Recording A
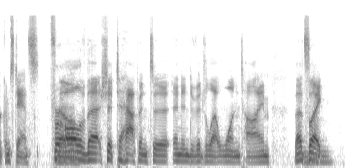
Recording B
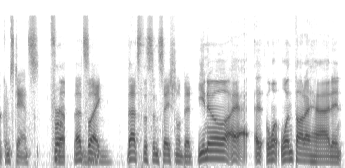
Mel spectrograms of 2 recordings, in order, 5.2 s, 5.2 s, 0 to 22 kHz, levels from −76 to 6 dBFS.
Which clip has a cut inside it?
B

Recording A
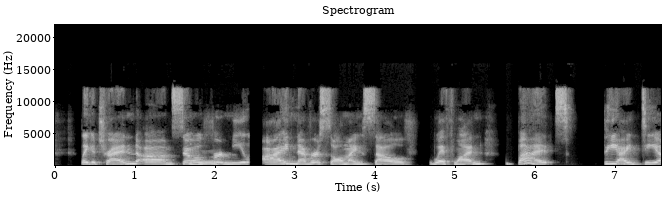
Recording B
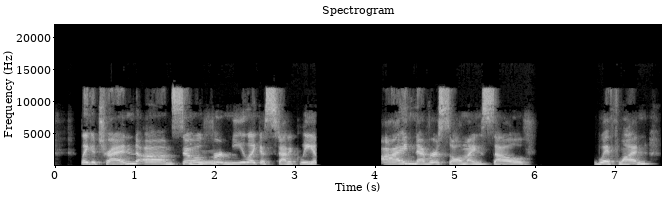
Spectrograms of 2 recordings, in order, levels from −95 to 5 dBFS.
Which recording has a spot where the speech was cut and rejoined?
A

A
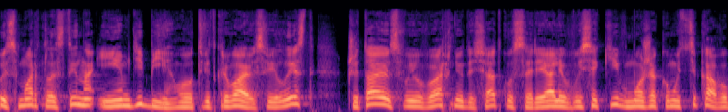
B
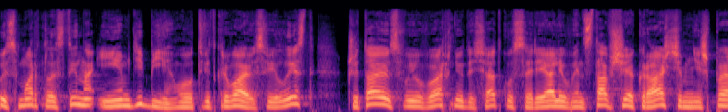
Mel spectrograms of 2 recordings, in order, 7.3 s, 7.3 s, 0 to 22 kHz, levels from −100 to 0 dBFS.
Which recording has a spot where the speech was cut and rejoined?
B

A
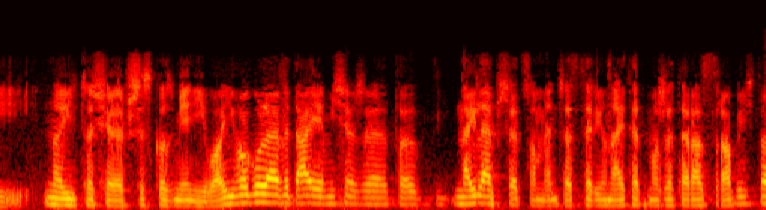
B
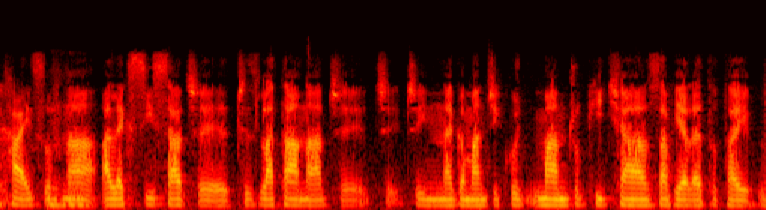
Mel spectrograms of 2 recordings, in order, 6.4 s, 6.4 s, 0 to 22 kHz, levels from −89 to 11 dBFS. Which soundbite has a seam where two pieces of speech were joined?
A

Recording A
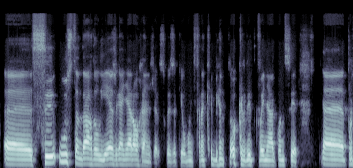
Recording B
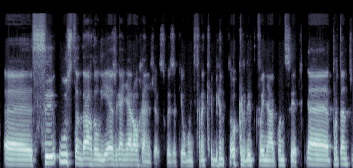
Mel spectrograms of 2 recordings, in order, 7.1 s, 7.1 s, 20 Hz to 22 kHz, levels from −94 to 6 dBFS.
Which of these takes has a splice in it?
B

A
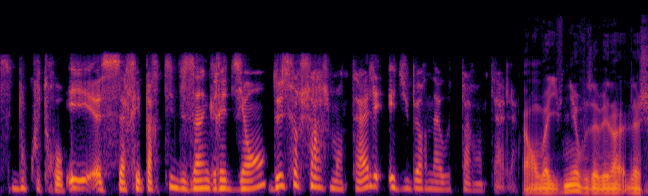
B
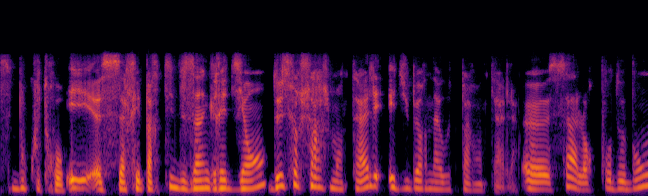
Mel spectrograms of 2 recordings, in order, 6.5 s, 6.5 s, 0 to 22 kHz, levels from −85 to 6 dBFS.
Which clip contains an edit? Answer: B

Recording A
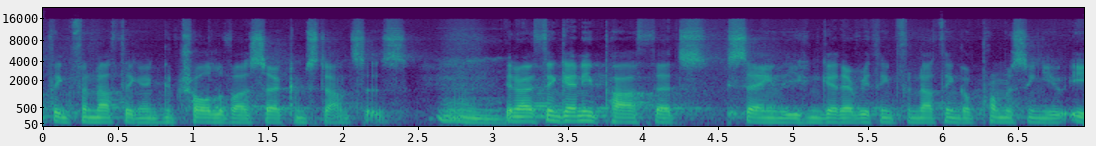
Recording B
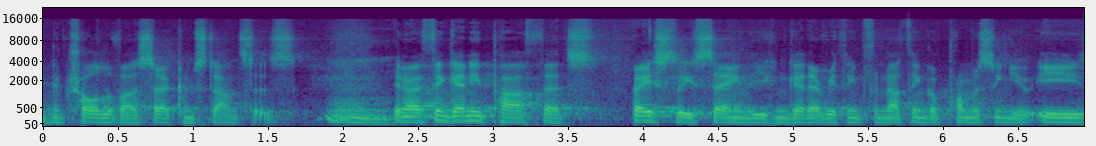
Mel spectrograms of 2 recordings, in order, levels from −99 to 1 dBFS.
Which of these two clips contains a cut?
A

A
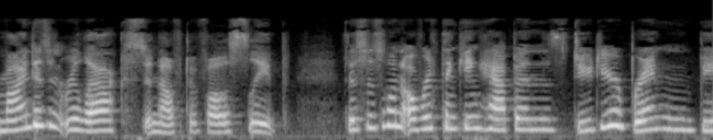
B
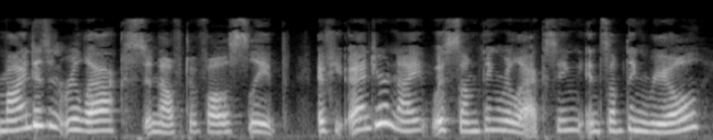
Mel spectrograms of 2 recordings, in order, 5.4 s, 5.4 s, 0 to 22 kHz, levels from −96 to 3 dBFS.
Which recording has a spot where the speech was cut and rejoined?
B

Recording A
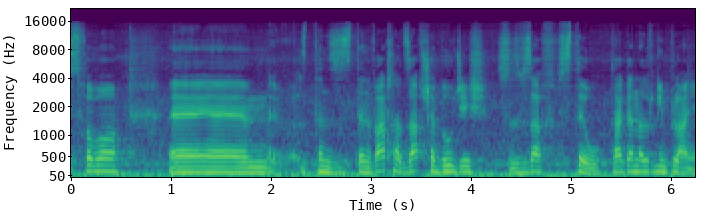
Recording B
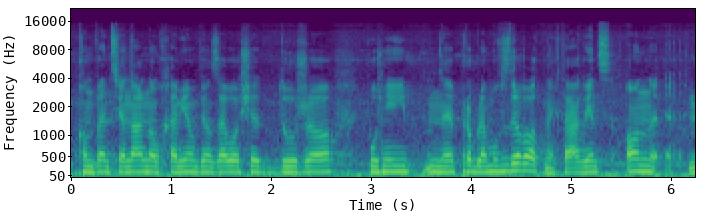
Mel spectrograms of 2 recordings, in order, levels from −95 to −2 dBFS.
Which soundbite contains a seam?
A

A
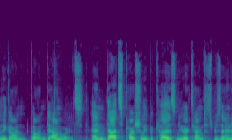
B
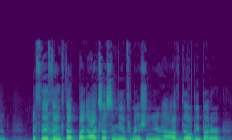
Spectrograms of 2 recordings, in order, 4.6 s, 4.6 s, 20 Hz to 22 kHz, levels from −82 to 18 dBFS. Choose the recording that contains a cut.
A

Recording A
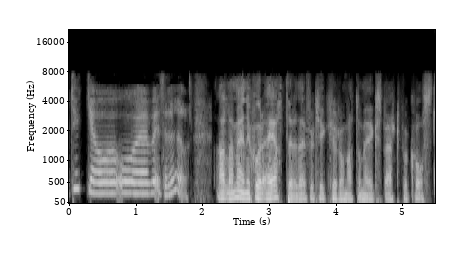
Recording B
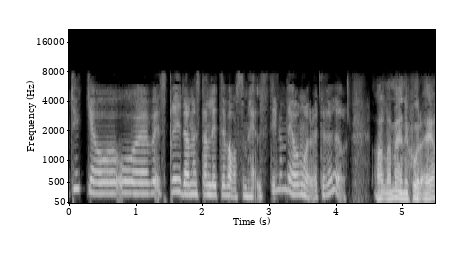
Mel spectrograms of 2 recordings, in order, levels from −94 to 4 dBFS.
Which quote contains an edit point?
A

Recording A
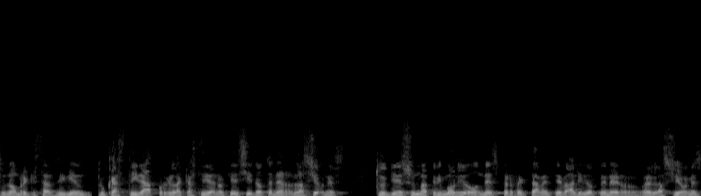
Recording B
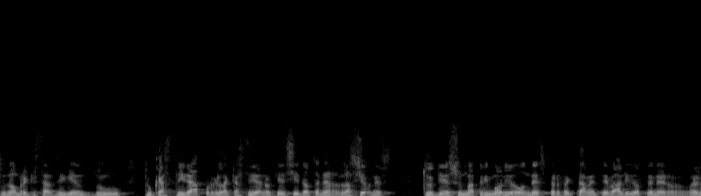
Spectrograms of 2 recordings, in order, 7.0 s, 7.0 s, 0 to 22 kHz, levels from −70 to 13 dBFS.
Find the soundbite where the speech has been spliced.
A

